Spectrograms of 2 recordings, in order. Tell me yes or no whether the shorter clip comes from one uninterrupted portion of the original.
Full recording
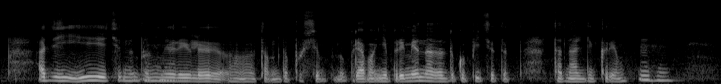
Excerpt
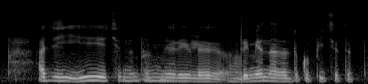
no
